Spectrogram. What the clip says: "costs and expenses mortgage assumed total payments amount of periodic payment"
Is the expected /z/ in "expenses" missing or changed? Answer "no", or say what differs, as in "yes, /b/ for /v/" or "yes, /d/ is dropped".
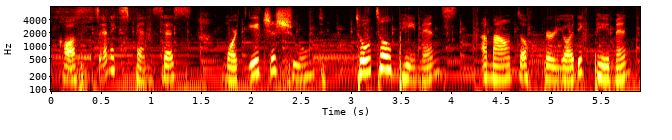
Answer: yes, /s/ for /z/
